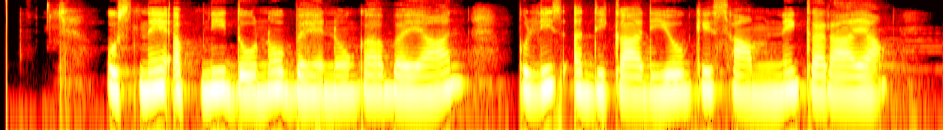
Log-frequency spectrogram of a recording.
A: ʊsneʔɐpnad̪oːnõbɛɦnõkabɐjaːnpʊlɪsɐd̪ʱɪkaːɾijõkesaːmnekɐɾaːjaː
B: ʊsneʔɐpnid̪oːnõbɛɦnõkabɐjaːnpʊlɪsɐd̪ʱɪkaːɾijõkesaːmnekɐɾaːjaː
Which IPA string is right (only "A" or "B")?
B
